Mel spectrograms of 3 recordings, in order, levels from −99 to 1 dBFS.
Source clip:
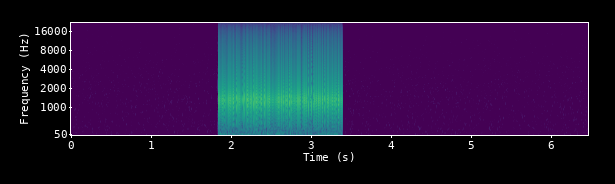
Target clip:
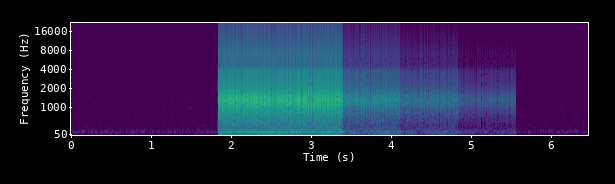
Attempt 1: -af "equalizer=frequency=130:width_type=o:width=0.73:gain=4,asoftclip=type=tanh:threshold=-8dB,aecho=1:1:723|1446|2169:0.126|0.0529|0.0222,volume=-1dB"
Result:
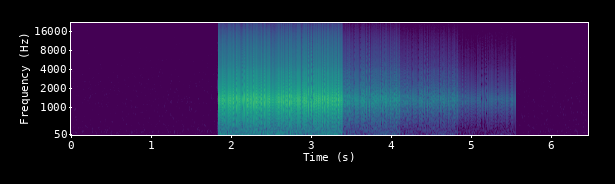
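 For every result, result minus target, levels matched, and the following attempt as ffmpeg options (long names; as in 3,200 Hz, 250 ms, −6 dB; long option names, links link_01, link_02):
125 Hz band −10.5 dB; soft clipping: distortion −9 dB
-af "equalizer=frequency=130:width_type=o:width=0.73:gain=16,asoftclip=type=tanh:threshold=-8dB,aecho=1:1:723|1446|2169:0.126|0.0529|0.0222,volume=-1dB"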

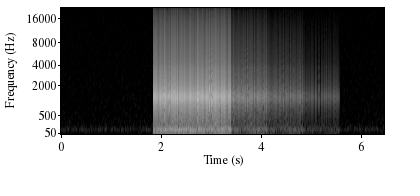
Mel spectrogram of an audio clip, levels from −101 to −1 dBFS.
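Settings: soft clipping: distortion −9 dB
-af "equalizer=frequency=130:width_type=o:width=0.73:gain=16,asoftclip=type=tanh:threshold=-15dB,aecho=1:1:723|1446|2169:0.126|0.0529|0.0222,volume=-1dB"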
